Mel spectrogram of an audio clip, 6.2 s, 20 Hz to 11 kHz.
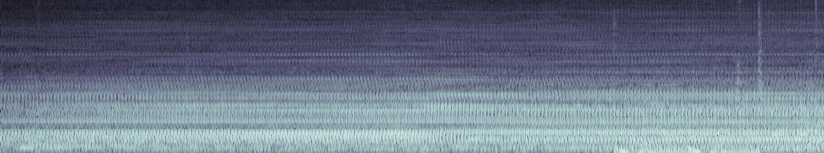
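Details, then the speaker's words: Failing blower motor on a BMW E38 with the fan set to the feet vent: a loud steady whine with a rushing roar at constant pitch, like it's about to take off, worn blower bearing suspected. Earlier the blower only worked intermittently, after a smack or bump. "okay i hear it oh what a shame it sounds like it's about to take off"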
